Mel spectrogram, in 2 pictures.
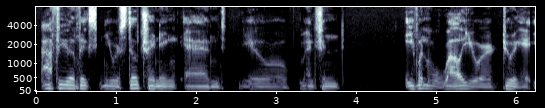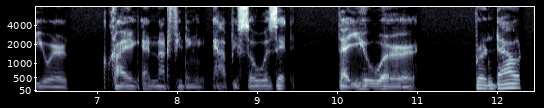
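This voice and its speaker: A man's voice: low voice, steady tone, measured pace, no room sound. A man with an American accent, hosting a podcast and asking probing follow-up questions. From United States. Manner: probing, restates guest's points. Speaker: podcast host. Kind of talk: interview questions.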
